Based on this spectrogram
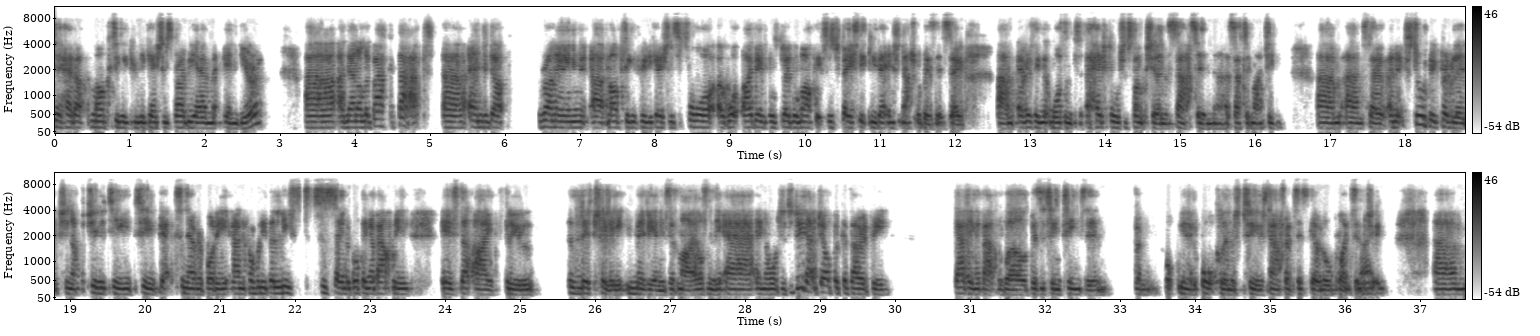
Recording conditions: video call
